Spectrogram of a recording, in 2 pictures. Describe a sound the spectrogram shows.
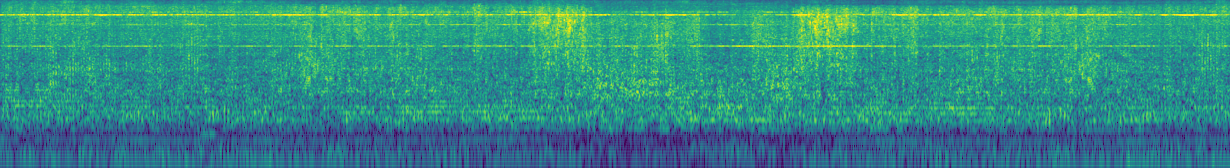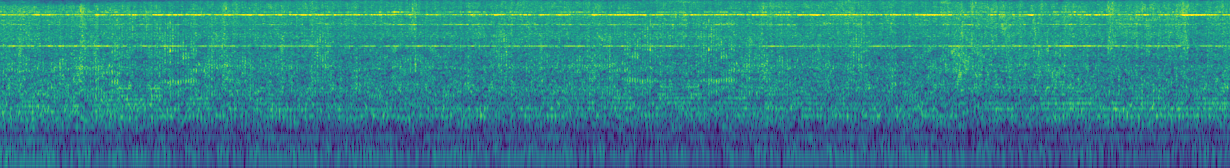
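A helicopter's rotor drones steadily.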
